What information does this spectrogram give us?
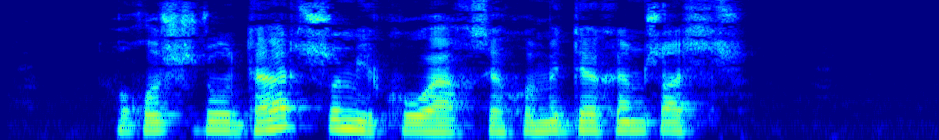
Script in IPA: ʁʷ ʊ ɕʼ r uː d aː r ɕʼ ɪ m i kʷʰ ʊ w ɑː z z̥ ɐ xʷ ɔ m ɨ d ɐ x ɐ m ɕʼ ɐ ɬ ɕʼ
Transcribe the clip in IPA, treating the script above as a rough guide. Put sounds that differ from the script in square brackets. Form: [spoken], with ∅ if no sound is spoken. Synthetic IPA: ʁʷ ʊ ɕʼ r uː d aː r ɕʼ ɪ m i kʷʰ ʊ w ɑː [ʁ] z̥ ɐ xʷ ɔ m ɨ d ɐ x ɐ m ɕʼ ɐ ɬ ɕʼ

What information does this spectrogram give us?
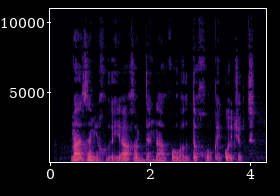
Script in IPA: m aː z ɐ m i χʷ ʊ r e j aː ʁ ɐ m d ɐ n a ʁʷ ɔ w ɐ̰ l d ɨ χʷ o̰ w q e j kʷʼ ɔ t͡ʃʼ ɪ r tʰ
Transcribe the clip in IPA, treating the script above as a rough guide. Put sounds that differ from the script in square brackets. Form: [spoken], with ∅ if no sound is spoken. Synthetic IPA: m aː z ɐ m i χʷ ʊ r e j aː ʁ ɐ m d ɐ n a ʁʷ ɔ w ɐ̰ l d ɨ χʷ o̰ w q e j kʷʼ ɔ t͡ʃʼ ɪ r tʰ

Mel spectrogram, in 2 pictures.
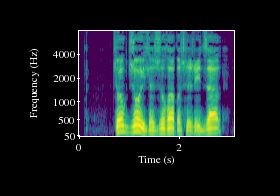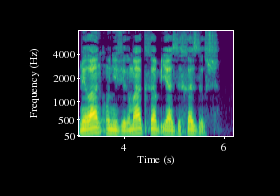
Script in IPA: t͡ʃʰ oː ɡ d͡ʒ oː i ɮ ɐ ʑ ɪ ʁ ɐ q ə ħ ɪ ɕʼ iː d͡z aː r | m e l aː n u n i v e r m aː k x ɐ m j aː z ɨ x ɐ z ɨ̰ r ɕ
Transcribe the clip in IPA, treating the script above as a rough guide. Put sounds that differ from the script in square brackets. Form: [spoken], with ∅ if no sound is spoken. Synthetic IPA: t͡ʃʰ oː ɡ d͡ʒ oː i ɮ ɐ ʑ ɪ ʁ ɐ q ə [ɕ] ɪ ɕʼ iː d͡z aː r | m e l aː n u n i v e r m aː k x ɐ m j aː z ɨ x ɐ z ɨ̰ r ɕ

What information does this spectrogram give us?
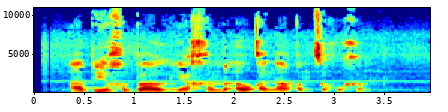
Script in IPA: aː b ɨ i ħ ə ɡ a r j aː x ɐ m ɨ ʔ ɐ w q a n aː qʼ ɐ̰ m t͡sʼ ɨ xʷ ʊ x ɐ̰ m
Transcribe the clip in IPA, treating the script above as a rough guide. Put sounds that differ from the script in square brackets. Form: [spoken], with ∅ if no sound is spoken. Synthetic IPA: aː b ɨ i [χ] ə [b] a r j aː x ɐ m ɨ ʔ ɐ w q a n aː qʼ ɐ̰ m t͡sʼ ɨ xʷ ʊ x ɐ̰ m

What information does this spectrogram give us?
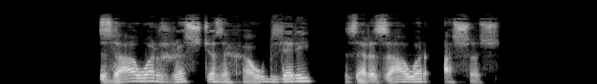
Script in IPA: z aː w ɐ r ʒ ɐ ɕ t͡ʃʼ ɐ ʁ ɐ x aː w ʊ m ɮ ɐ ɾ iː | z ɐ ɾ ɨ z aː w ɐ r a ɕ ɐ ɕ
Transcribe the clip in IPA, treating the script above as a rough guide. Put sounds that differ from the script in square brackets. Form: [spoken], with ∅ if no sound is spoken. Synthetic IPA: z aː w ɐ r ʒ ɐ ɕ t͡ʃʼ ɐ [z] ɐ x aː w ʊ [b] ɮ ɐ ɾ iː | z ɐ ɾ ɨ z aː w ɐ r a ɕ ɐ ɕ

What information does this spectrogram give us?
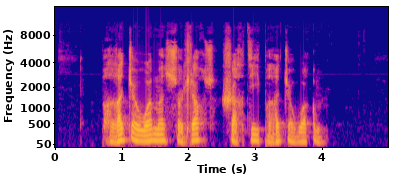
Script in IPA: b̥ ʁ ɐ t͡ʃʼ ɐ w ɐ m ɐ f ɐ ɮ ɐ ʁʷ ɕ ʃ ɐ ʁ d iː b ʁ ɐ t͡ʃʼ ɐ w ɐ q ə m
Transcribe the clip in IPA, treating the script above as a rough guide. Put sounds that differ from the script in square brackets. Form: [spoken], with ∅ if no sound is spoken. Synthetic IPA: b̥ ʁ ɐ t͡ʃʼ ɐ w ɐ m ɐ [ɕ] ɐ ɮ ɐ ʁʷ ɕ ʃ ɐ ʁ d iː b ʁ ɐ t͡ʃʼ ɐ w ɐ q ə m

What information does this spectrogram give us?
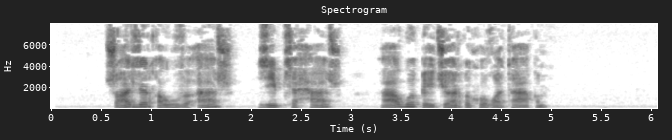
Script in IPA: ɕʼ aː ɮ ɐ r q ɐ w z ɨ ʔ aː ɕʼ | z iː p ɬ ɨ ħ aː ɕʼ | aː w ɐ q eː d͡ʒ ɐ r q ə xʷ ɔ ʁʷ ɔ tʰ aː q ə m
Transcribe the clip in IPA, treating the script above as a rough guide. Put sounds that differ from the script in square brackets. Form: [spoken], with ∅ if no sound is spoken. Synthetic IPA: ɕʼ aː ɮ ɐ r q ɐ w [v] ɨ ʔ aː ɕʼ | z iː p ɬ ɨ ħ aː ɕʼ | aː w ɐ q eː d͡ʒ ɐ r q ə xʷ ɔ ʁʷ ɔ tʰ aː q ə m

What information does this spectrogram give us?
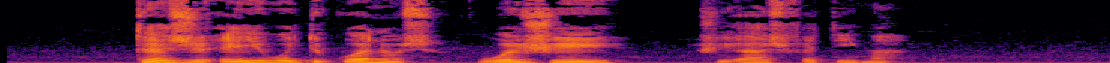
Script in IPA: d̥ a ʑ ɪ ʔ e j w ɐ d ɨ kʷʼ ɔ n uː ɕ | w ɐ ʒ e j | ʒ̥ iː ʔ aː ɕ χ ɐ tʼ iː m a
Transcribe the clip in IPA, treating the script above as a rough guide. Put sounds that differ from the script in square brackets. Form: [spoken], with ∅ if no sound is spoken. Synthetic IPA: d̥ [ɐ] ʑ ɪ ʔ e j w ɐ d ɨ kʷʼ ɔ n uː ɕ | w ɐ ʒ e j | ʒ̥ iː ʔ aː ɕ [f] ɐ tʼ iː m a

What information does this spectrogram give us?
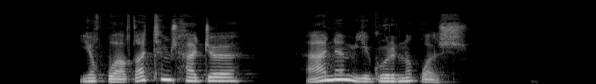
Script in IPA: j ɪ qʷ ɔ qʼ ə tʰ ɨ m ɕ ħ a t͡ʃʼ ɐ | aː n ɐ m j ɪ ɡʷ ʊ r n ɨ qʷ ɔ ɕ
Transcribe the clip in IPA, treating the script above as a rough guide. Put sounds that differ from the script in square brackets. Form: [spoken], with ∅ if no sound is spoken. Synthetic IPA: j ɪ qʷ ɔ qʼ [ɐ] tʰ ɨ m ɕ ħ a t͡ʃʼ ɐ | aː n ɐ m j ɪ ɡʷ ʊ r n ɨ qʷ ɔ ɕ

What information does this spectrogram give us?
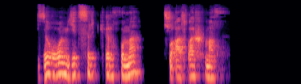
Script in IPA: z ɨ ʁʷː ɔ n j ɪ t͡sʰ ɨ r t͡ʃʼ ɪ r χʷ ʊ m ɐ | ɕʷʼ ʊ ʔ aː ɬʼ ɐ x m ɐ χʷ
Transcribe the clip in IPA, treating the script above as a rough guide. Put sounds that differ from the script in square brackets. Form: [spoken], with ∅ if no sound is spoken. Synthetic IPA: z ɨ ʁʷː ɔ [m] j ɪ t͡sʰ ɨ r t͡ʃʼ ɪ r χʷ ʊ m ɐ | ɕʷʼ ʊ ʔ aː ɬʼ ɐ x m ɐ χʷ

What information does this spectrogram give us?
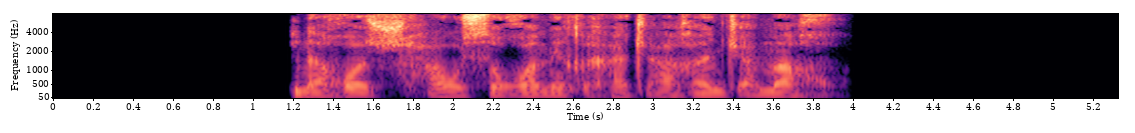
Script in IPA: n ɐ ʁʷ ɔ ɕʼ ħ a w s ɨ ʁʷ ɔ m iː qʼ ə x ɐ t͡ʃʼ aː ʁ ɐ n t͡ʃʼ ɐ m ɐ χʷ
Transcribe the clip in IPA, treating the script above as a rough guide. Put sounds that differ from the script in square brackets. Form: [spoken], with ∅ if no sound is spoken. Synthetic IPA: n ɐ ʁʷ ɔ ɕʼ ħ a w s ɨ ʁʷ ɔ m iː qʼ ə x ɐ t͡ʃʼ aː ʁ ɐ n t͡ʃʼ ɐ m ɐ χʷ

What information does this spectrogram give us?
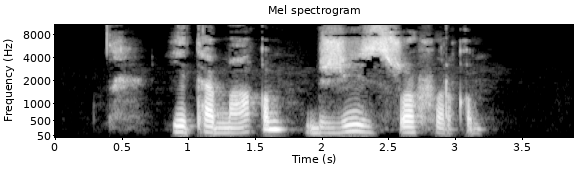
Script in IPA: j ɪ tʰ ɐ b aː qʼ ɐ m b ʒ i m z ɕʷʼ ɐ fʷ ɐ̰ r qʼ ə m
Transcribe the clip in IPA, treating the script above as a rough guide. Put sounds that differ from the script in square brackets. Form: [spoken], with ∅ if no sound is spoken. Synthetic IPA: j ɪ tʰ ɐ [m] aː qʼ [ə] m b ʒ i [∅] z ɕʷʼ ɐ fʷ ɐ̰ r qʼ ə m

